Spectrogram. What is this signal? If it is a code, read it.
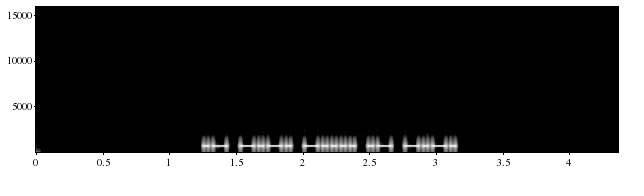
Morse code, heard as a keyed tone, about 34 wpm, 700 Hz. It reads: AC6AC
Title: Call Signs Repeated 3x - 35wpm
